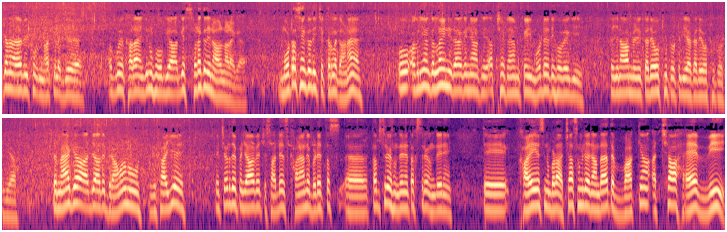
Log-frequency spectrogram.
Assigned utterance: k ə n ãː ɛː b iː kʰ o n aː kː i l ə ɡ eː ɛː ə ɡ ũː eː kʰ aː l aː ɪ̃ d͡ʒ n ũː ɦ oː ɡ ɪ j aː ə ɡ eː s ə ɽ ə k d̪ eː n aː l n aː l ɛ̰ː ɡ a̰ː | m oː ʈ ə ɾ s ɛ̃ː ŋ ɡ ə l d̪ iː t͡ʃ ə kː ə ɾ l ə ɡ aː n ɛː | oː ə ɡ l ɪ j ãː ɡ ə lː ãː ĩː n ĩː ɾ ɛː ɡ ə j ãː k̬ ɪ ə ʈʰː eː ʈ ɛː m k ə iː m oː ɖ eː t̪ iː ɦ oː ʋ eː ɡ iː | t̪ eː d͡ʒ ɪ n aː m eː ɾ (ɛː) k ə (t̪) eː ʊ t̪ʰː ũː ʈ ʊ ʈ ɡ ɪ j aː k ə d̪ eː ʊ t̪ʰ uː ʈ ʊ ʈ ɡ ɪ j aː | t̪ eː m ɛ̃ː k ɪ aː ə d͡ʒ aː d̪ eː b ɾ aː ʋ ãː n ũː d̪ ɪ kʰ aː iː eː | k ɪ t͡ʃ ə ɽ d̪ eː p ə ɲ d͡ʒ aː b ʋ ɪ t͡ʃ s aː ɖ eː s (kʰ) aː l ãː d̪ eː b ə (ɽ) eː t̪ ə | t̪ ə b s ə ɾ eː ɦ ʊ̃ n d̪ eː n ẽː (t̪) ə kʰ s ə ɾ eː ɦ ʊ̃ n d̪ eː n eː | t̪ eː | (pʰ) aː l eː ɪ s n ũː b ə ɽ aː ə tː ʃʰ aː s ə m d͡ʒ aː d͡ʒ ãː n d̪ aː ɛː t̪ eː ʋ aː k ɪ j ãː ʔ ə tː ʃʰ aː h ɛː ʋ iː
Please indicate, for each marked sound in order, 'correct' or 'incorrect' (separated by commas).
incorrect, incorrect, correct, correct, correct, incorrect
